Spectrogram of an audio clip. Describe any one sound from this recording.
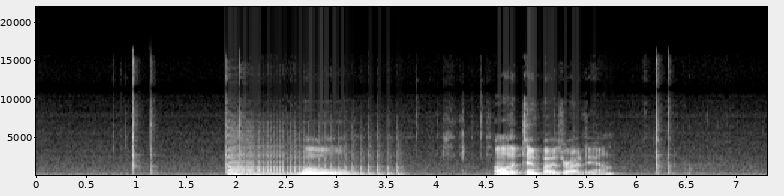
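A push button clicks.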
